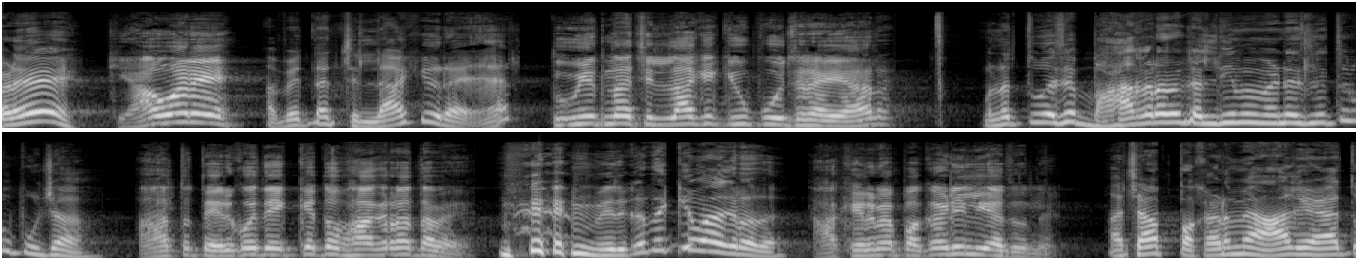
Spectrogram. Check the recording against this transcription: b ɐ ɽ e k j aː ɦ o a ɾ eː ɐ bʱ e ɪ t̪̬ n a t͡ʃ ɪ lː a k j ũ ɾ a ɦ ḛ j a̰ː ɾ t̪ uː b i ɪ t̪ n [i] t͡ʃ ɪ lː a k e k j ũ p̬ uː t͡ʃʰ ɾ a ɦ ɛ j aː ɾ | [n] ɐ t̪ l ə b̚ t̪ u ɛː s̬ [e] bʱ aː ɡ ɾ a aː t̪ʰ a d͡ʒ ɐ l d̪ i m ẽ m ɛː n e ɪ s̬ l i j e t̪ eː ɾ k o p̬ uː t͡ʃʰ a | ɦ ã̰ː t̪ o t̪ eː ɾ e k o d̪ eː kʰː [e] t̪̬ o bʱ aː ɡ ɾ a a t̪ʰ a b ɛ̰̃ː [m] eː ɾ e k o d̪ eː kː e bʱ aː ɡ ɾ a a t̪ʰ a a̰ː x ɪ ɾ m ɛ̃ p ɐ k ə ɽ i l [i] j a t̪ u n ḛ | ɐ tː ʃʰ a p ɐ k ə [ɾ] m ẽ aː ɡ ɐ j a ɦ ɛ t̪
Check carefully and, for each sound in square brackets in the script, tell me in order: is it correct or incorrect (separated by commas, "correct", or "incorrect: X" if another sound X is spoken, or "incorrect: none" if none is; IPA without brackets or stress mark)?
incorrect: a, incorrect: m, correct, correct, correct, correct, incorrect: ɽ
